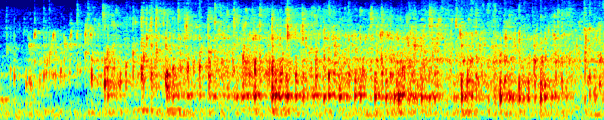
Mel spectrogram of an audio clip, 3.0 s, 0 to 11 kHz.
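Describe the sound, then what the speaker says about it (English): Water poured from a container into a measuring jug for a snow foam mix, a steady splashing trickle lasting a few seconds, close and fairly quiet. "And then 250 ml of water."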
